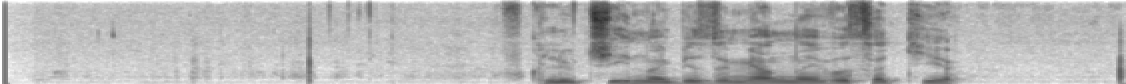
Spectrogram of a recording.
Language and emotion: Russian, neutral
